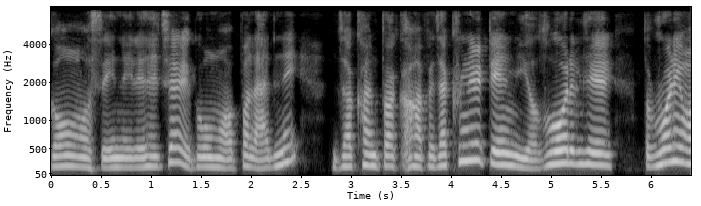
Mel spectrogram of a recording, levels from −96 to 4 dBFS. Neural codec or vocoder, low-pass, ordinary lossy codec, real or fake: codec, 24 kHz, 0.9 kbps, WavTokenizer, small release; 7.2 kHz; none; fake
